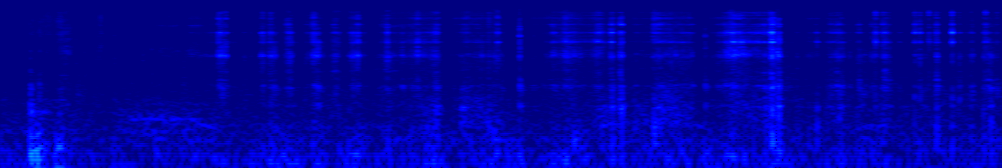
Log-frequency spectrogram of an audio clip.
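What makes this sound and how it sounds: Fingernails scratch and rub along the legs of an upright aluminium tripod, then move to its plastic head handle at the end. The sound is a quiet, bright, dry rasp with brief scraping strokes and no ring.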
